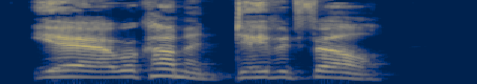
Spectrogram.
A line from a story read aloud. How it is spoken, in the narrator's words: Eric shouted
